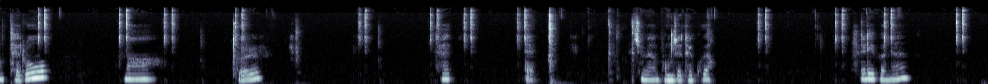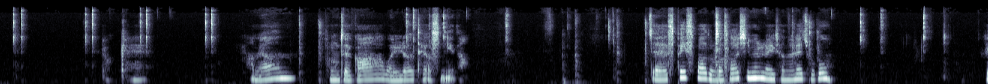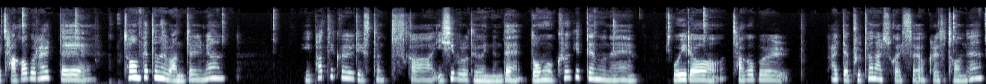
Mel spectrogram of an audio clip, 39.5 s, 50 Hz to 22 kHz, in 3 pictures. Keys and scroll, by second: 20.7 2, 22.7 space, 27.2 space, 27.8 space.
